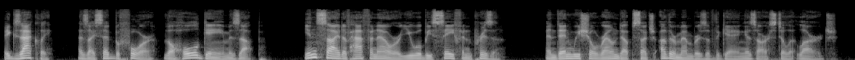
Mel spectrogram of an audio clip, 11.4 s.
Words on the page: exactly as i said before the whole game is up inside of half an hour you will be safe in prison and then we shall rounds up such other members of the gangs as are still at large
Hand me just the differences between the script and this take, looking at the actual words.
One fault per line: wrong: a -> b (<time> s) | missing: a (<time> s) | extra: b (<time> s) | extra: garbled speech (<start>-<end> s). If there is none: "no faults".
wrong: rounds -> round (8.0 s)
wrong: gangs -> gang (9.6 s)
